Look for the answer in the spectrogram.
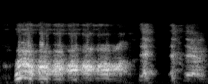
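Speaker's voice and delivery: loud drawn-out villain cackle; big hammed-up monster laugh; evil laugh. Mock evil laugh, horror host.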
